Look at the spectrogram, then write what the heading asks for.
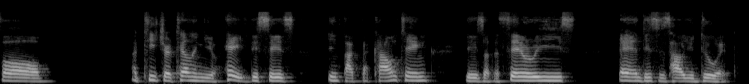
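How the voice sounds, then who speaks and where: A woman's voice: low-pitched, dark tone. A woman from Japan with a Japanese accent, a founder being interviewed, explaining at length with many fillers and restarts. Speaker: startup founder, guest.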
